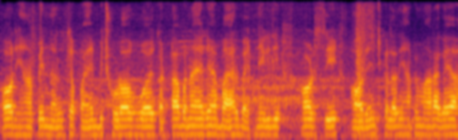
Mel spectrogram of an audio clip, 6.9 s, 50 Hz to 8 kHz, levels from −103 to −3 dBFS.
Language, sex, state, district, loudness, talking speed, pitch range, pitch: Hindi, male, Maharashtra, Mumbai Suburban, -17 LUFS, 215 wpm, 125-130 Hz, 130 Hz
